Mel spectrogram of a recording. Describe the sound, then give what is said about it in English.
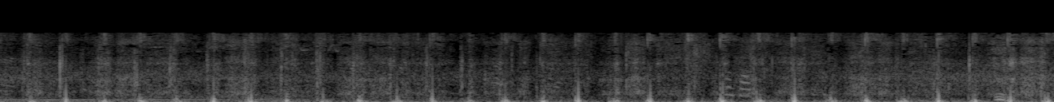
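Jogging footsteps during a workout warm-up, many even thuds falling in a steady running rhythm. “loosen stuff off, hamstrings, hips, get things going, and jog.”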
